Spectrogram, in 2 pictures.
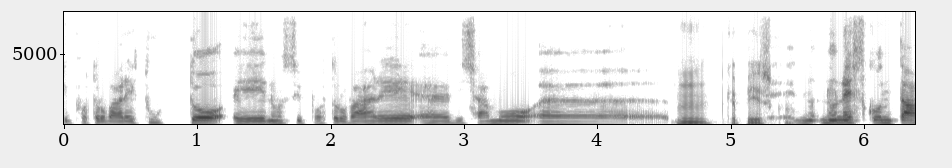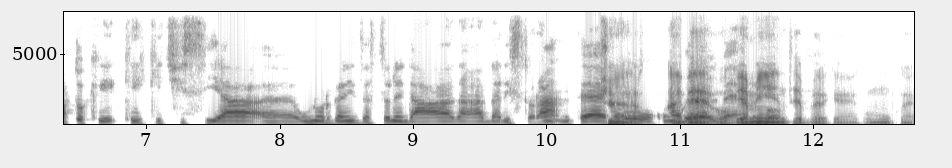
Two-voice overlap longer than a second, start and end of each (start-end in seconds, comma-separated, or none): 10.4-11.8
